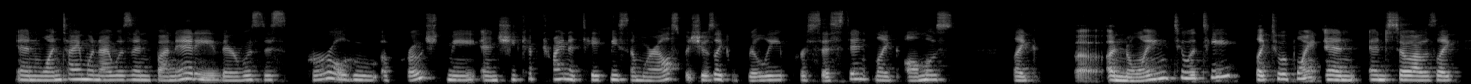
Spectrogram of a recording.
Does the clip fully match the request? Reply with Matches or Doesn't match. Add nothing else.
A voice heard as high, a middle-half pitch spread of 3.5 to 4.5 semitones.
Doesn't match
